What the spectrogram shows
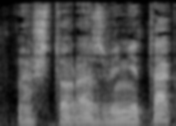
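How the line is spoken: Soft objection. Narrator (Russian): мягко возразил он

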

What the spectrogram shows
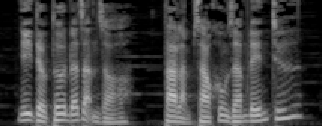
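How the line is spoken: Smiling. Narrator (Vietnamese): Lâm Văn Vinh mỉm cười nói

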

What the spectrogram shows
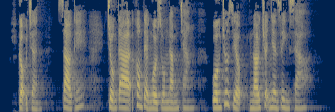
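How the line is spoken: Smiling, teasing. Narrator (Vietnamese): Trần Nhược Lan mỉm cười

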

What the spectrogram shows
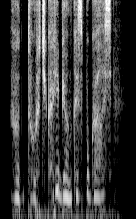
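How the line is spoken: Muttered aloud. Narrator (Russian): Вслух пробормотала она

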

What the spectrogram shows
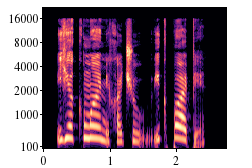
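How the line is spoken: Sobbing. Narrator (Russian): всхлипывал Джонни

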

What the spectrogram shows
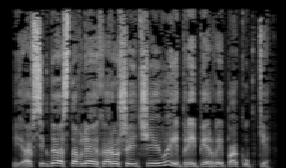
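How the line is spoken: Loud boasting. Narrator (Russian): хвастается парень слишком громко

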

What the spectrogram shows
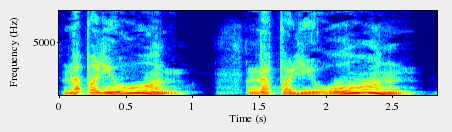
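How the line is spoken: Incredulous exclamation. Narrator (Russian): недоверчиво воскликнули Чарльз и сэр Энтони

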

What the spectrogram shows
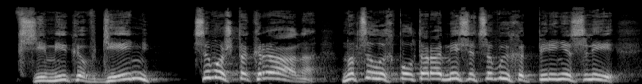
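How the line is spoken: Annoyed exclamation, tongue clicking. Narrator (Russian): С нескрываемой досадой воскликнул варяг, начиная цокать, что говорило о его расстройстве

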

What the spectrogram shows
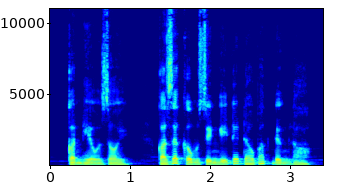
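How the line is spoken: Soft murmur. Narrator (Vietnamese): Cô thủ thỉ

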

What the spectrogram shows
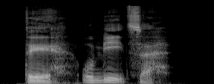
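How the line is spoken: Breathless gasp. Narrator (Russian): выдохнул

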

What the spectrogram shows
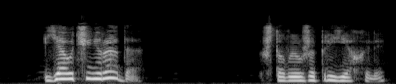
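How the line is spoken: Quiet female voice. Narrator (Russian): тихо сказала миссис Эрроль

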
